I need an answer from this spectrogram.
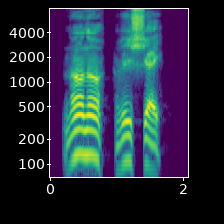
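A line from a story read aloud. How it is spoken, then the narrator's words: Grumbling. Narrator (Russian): буркнул Гард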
